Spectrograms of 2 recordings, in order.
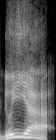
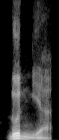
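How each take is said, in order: First: The n sound is dropped and merged. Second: The n sound is clearly pronounced. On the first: The speaker calls it wrong. "jangan dibaca duya" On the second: The speaker calls it right. "harus dibaca idhar"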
